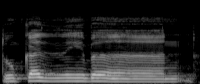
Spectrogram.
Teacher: ہے، زور دیں گے، اگلے دال کو باریک ادا کریں گے، با کے اوپر کھڑا زبر ہے، ایک الف مدار میں کھینچیں گے ، نون کو نرم سے ادا کریں گے، تکذبان فبأي آلاء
